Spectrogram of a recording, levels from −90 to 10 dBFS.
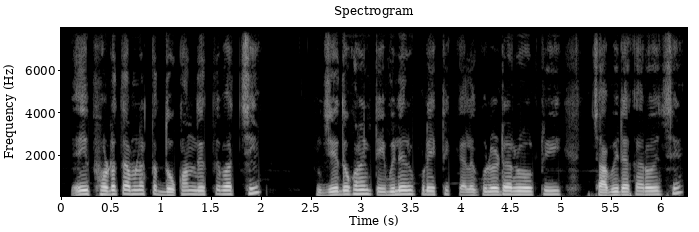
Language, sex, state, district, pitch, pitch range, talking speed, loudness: Bengali, male, West Bengal, Cooch Behar, 170 Hz, 155-185 Hz, 190 wpm, -17 LUFS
